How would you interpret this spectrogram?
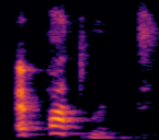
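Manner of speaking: APARTMENT with quick, weak unstressed vowels; weak schwa. Shown as a demonstration. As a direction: say Apartment with barely sounded schwas. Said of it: "you pronounce very fast".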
